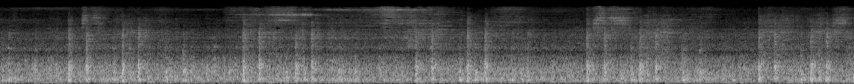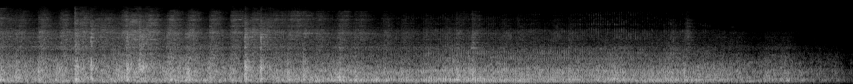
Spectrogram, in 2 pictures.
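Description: Freight train of loaded container flatcars rolling past at speed, the wheels clicking over rail joints in a steady, dense clatter. The sound fades away near the end.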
